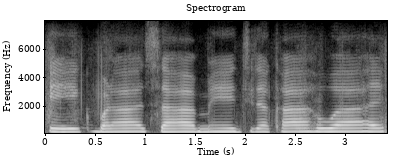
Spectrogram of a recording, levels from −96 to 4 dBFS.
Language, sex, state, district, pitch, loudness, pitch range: Hindi, female, Bihar, Kaimur, 220 Hz, -14 LUFS, 215-225 Hz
